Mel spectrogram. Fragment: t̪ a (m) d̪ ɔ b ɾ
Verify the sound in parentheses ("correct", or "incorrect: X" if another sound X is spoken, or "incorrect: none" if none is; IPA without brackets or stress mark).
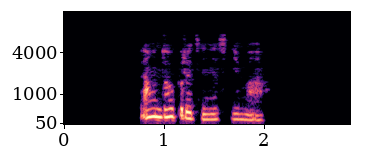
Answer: correct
